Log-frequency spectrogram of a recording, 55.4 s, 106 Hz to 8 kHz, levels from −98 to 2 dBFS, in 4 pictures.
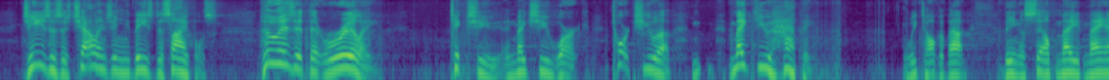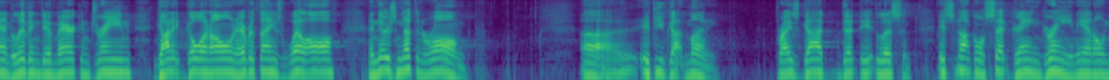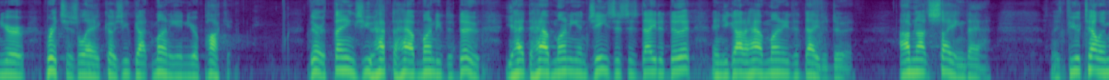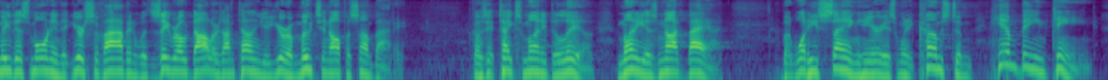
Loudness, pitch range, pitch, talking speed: -27 LUFS, 145-170 Hz, 160 Hz, 165 wpm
